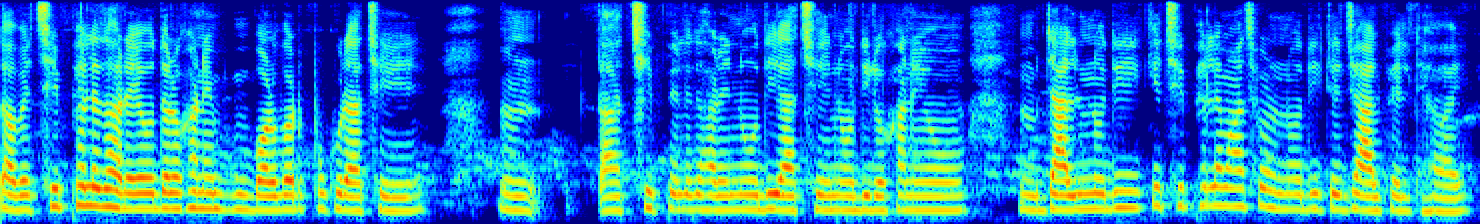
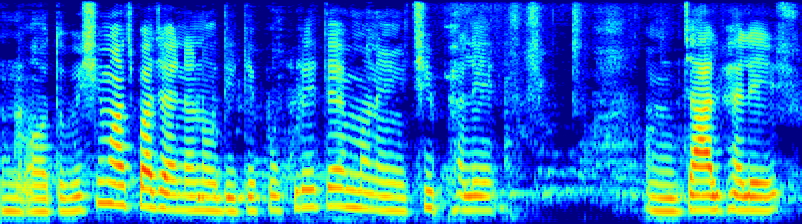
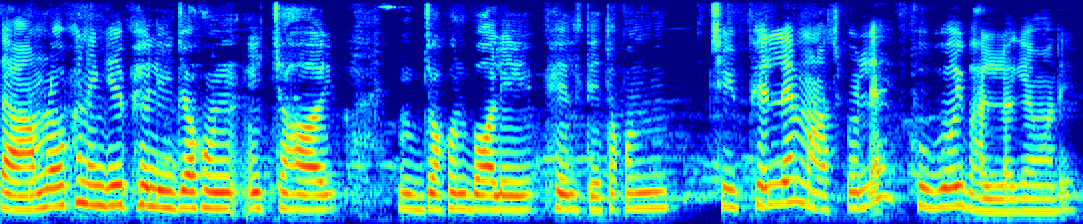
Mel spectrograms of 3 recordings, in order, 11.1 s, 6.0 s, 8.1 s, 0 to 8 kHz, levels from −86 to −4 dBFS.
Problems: constant background noise, continuous background conversations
